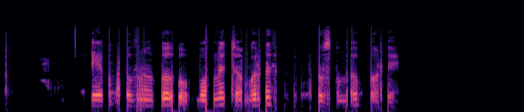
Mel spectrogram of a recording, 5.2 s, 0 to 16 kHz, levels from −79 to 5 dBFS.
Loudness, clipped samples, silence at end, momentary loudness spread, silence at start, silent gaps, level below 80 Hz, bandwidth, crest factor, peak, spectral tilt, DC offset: -28 LUFS; under 0.1%; 1.25 s; 13 LU; 0.95 s; 1.05-1.09 s, 1.56-1.61 s, 2.80-2.84 s, 3.13-3.18 s, 3.65-3.71 s; -62 dBFS; 7.6 kHz; 20 dB; -10 dBFS; -5 dB/octave; under 0.1%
